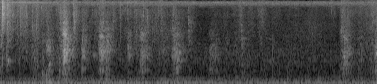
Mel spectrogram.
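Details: Dog panting in a home with a pitbull and a chihuahua: soft, breathy rasping bursts follow one another about every half second over a steady low hum.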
